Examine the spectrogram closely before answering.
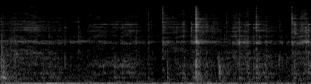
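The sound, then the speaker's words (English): A spoon stirs a cocktail made with dry vermouth in a glass, giving faint, irregular clinks and soft scraping against the glass, with no talking. “And I'm going to give that a stir.”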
